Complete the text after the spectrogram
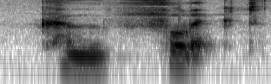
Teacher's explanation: Stress is on the second syllable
